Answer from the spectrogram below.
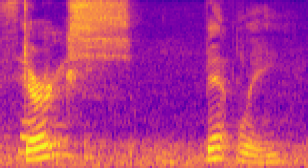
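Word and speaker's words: Dierks Bentley: Dirks Bentley, I think I'm saying that right. – Yeah.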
